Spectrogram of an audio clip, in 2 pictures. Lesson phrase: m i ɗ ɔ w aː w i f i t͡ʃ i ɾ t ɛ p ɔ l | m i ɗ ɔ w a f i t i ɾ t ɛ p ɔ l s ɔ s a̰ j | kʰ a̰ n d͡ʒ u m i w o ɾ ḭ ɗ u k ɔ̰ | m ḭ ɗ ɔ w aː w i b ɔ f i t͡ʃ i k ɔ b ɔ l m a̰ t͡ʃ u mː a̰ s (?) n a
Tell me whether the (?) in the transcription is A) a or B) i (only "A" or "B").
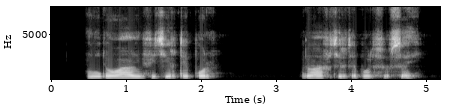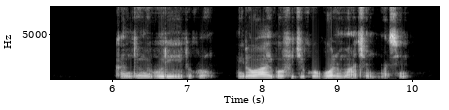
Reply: B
